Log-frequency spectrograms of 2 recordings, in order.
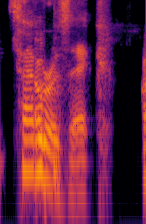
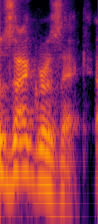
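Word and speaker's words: Zagrosek: Lothar Zagrashek, if that's how it's pronounced. – Yeah. – I mean, Zagrashek. – Oh, Zagrashek. Okay.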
